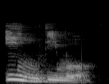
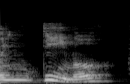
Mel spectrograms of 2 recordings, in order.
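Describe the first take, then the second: First: Íntimo stressed on the first syllable, í. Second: Intimo stressed on the middle ti, said slowly; stress on second syllable. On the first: Professor contrasting stress for students, first syllable stressed. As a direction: hit the opening í of íntimo. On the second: Professor contrasting stress for students, middle syllable stressed. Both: Shown as a demonstration. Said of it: "las diferencias entre las dos".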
